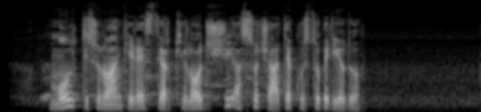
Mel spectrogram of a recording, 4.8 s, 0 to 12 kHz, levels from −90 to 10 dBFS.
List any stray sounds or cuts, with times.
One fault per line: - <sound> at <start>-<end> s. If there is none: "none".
none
